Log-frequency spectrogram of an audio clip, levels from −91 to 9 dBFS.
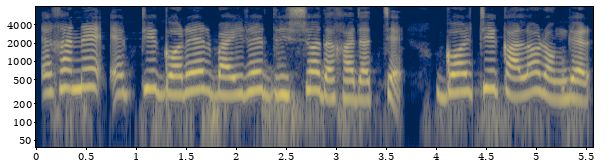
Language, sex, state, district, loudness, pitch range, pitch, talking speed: Bengali, female, Assam, Hailakandi, -14 LUFS, 275-335 Hz, 300 Hz, 130 wpm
